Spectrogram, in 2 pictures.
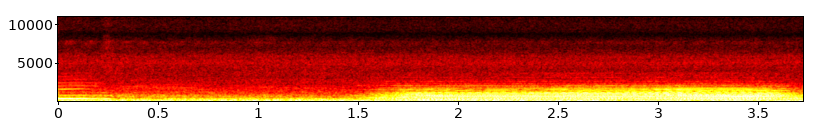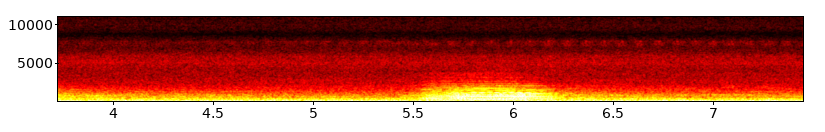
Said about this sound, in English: I don't know if that train's going to totally kill us.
